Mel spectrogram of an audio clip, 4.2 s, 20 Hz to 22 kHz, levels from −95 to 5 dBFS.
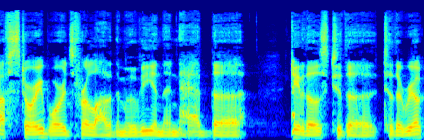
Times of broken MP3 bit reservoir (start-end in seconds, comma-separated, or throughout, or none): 0.72-0.76, 2.91-2.94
